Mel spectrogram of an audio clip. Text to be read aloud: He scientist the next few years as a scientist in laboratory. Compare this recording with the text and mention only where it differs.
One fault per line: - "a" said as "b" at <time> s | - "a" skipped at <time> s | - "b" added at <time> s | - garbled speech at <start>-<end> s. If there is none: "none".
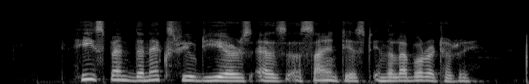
- "scientist" said as "spent" at 0.9 s
- "the" added at 3.8 s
